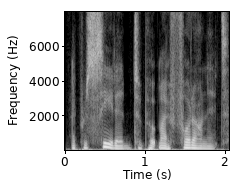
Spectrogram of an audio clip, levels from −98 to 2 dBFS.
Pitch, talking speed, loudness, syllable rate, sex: 140 Hz, 235 wpm, -17 LUFS, 5.2 syllables/s, female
